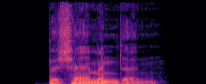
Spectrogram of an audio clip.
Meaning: inflection of beschämend: 1. strong genitive masculine/neuter singular 2. weak/mixed genitive/dative all-gender singular 3. strong/weak/mixed accusative masculine singular 4. strong dative plural
- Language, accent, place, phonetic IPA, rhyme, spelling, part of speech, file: German, Germany, Berlin, [bəˈʃɛːməndn̩], -ɛːməndn̩, beschämenden, adjective, De-beschämenden.ogg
